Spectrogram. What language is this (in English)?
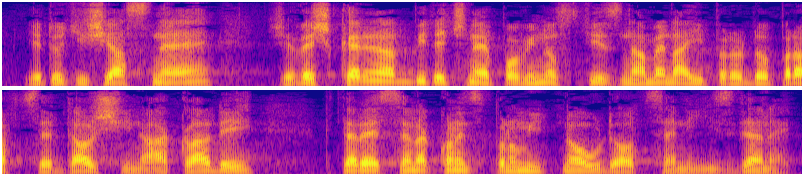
Czech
